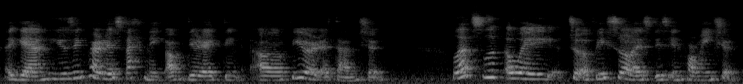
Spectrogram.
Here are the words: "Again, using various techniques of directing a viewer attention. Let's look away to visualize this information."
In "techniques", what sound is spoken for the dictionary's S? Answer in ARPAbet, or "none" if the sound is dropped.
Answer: none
